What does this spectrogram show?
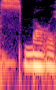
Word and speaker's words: Smurl: The Smurl family kind of like rhymes with Earl. It does rhyme with Earl.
